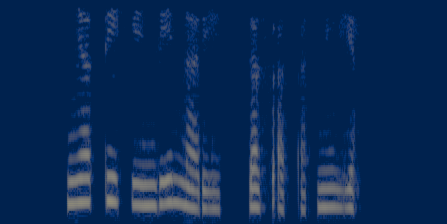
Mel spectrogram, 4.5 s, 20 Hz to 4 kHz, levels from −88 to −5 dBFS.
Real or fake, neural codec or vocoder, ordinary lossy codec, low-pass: real; none; MP3, 16 kbps; 3.6 kHz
